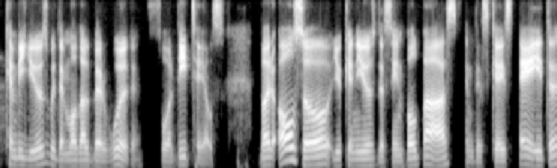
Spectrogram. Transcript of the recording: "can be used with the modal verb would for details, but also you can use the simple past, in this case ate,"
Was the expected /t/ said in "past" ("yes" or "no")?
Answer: no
